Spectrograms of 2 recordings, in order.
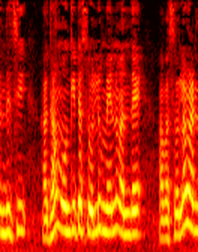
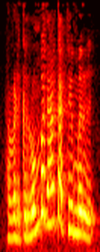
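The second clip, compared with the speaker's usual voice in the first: ordinary talk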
